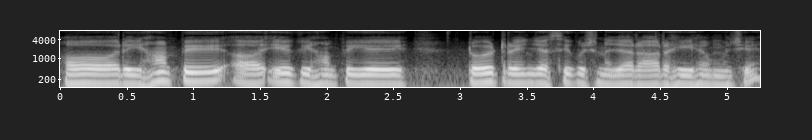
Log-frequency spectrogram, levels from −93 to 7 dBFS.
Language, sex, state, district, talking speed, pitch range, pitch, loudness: Hindi, male, Chandigarh, Chandigarh, 195 wpm, 140-150 Hz, 145 Hz, -14 LUFS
